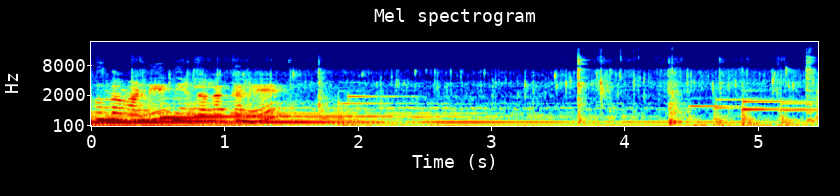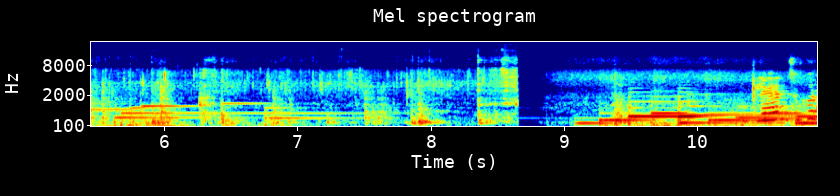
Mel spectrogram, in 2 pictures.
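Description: Slices of bitter gourd fry in hot oil with a constant crackling sizzle, joined by stirring and clinks, while someone talks over the cooking.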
